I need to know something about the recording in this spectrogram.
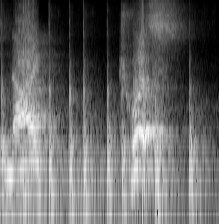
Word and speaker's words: nitrous: This is nitrous acid. Nitrous. We don't say truce. Okay, I'm trying to overpronounce the us.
